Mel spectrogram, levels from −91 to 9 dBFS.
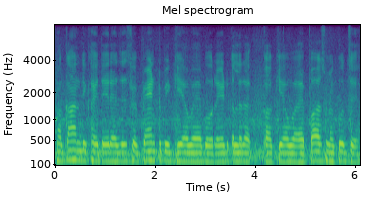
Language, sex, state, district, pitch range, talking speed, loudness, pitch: Hindi, male, Rajasthan, Bikaner, 135-145 Hz, 215 wpm, -13 LUFS, 140 Hz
